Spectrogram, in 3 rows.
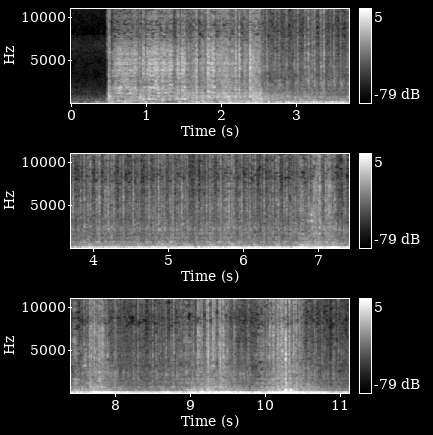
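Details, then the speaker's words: '57 Chevy with a rebuilt carburetor, first run in three months, idle raised: a lumpy, surging run after start with revs rising and sagging; running out of fuel suspected, not confirmed, then it settles. "Kind of sounds like it's running out of gas, huh? Oh, it's finding it."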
